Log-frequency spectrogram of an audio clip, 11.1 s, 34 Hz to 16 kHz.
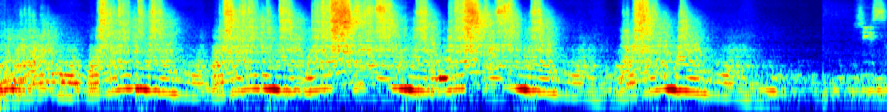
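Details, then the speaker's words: Nissan 240SX S13 after a distributor, rotor, cap, plugs, wires and fuel filter refresh and a new cylinder 4 injector, warming up and possibly on old fuel. Throttle blips stumble and pop unevenly, an intermittent misfire under revving. "You can hear it sometimes when I give it gas. It'll misfire like that. Oh, wow. It really is hit or miss."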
